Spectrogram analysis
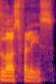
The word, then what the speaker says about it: Los Feliz: I know it's pronounced Los Feliz.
